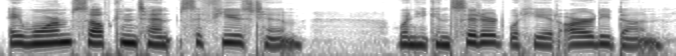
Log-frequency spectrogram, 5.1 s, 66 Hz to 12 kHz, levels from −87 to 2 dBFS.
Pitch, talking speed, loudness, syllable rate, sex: 205 Hz, 165 wpm, -18 LUFS, 5.2 syllables/s, female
